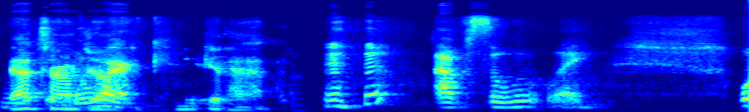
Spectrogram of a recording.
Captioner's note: chuckles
